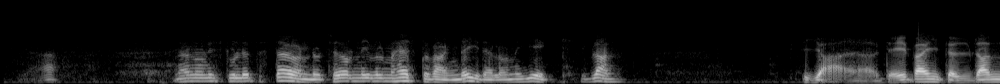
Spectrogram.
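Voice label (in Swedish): Össjö Skåne, dialekter, svenska sagor; Folkminnen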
